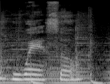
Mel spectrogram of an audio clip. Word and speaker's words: hueso: bone in this case the h is silent or pronounced as w el hueso the spanish word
